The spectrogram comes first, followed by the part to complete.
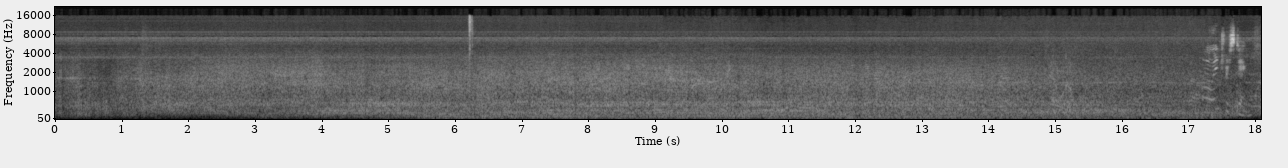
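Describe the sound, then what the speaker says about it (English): Delta Boeing 737 airliner arriving at Atlanta International Airport from Columbus, a broad jet roar swelling and holding steady with wind buffeting the microphone, while someone talks over it. "Boeing 737 there."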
